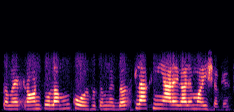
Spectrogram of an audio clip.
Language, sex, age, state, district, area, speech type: Gujarati, female, 30-45, Gujarat, Morbi, rural, conversation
